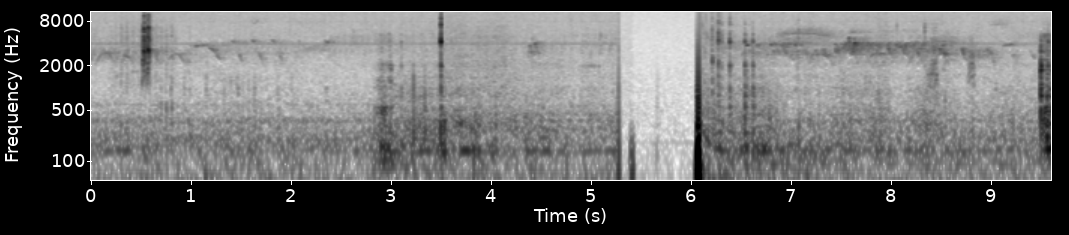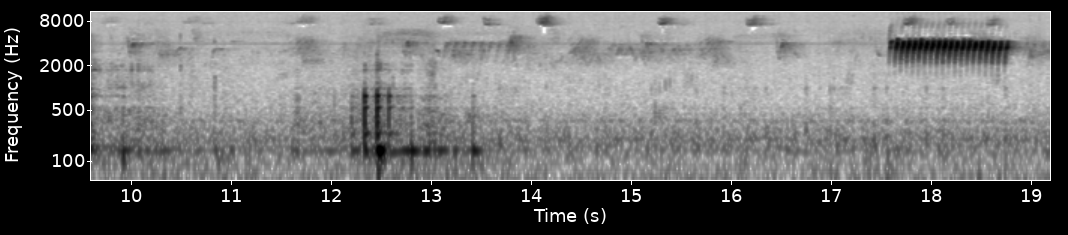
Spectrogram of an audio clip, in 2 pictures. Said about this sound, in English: Nuttall woodpecker.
